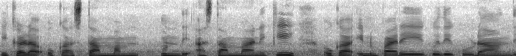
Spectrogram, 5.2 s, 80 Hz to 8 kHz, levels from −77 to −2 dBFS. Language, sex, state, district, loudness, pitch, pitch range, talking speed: Telugu, female, Telangana, Mahabubabad, -16 LUFS, 200 Hz, 195-220 Hz, 125 wpm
